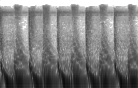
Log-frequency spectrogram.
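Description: Electronic dance track with a steady four-on-the-floor kick drum at about two beats a second, hi-hats on the offbeats and a sustained deep bass line; no vocals in this stretch.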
